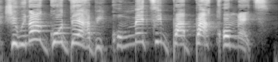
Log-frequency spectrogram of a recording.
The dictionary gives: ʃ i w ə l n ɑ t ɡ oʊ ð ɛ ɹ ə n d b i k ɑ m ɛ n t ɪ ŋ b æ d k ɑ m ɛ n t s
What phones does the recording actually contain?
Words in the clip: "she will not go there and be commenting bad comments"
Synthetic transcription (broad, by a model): ʃ i w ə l n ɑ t ɡ oʊ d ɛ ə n b i k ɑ m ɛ t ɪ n b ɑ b k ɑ m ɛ n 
